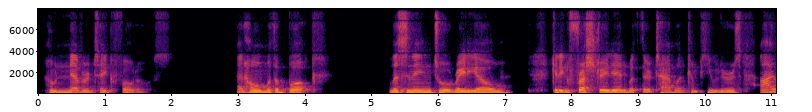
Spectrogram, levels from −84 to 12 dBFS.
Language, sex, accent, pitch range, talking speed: English, male, American, 155-185 Hz, 110 wpm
